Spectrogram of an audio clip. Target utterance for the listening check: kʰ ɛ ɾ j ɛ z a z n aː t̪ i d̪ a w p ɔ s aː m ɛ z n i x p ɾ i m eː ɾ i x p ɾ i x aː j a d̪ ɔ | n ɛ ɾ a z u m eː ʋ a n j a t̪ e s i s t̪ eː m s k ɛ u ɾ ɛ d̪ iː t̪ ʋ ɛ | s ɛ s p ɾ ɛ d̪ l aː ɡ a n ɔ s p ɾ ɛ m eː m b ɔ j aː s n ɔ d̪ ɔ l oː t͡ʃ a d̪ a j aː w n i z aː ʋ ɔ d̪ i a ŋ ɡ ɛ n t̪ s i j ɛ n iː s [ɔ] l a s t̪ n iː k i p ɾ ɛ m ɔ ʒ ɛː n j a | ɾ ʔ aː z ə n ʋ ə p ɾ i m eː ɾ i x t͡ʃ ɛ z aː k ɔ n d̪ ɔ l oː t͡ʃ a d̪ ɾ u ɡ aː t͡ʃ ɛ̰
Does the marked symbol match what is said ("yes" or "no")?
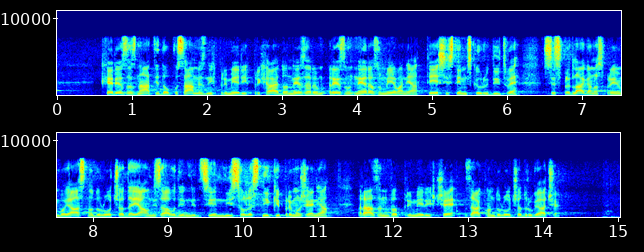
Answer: yes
